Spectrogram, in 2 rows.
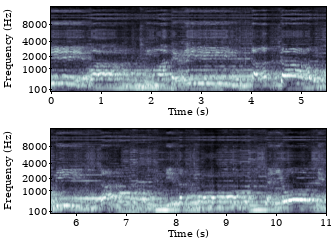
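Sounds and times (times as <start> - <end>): accordion: 0.0 - 11.0
acoustic guitars playing chords: 0.0 - 11.0
voices singing: 0.0 - 11.0.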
